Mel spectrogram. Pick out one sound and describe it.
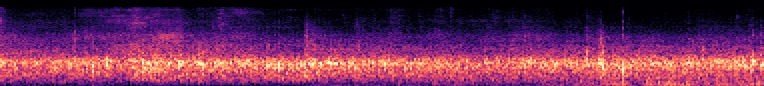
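Hockey sticks clack against a puck and the ice.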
